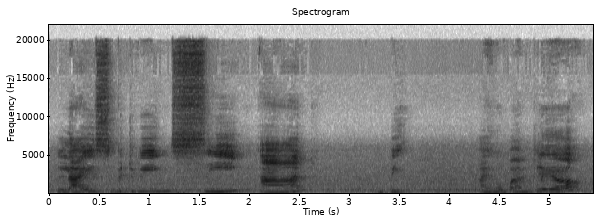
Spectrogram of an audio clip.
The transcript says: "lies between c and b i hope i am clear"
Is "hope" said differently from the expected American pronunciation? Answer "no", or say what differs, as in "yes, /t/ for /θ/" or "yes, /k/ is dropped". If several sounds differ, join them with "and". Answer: no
